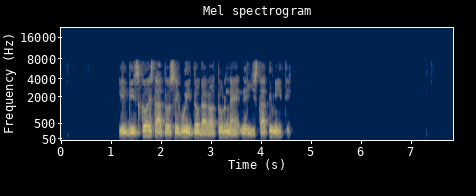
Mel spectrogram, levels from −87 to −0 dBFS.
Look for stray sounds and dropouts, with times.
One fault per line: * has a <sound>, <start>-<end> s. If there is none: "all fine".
all fine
